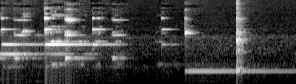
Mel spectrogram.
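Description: A chime is rung during a sound bath: a run of bright, metallic ringing strikes that overlap and decay. A final struck tone holds steady and rings on alone.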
